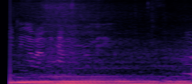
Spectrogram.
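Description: Steady low hum of a car heard from inside the cabin, with faint voices under it.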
